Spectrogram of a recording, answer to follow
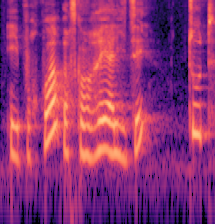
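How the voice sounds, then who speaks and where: Her pitch is fairly high for a woman, yet her tone is dark and mellow as she speaks at a fairly slow pace. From southern France. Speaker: beauty and style coach, podcast host. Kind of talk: solo educational podcast monologue.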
